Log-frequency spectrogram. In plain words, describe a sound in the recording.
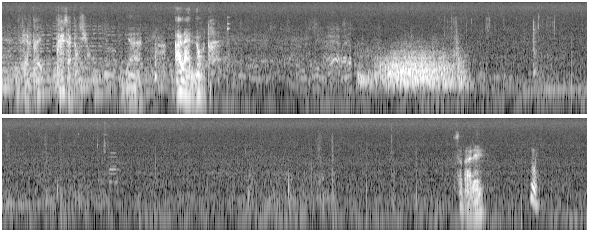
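A man talks quietly at close range.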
